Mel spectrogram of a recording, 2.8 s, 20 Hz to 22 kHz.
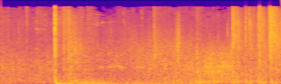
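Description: Battlefield 1 gunfire in an operations battle: a sharp heavy shot, then continuous rumbling gunfire and distant booms layered in a loud, chaotic battlefield mix.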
